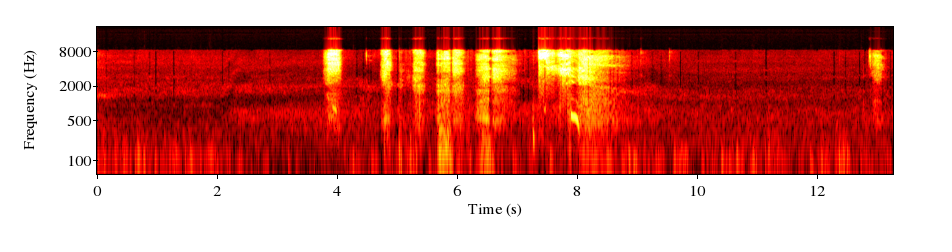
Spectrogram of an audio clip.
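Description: A run of high-pitched sneezes, each with a catching breath before it, over quiet room noise.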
